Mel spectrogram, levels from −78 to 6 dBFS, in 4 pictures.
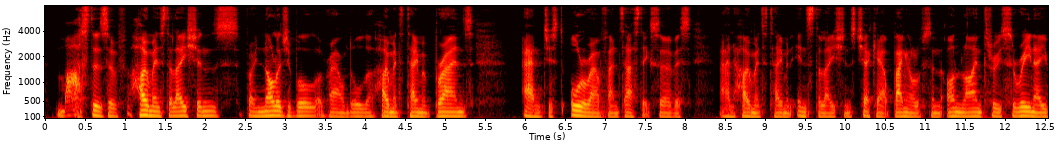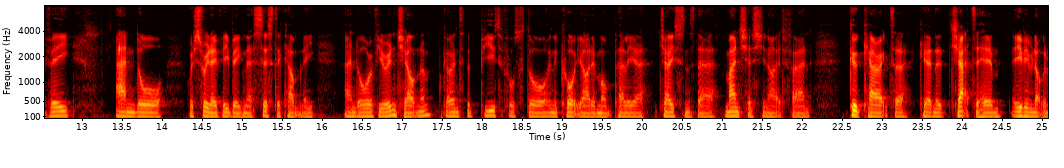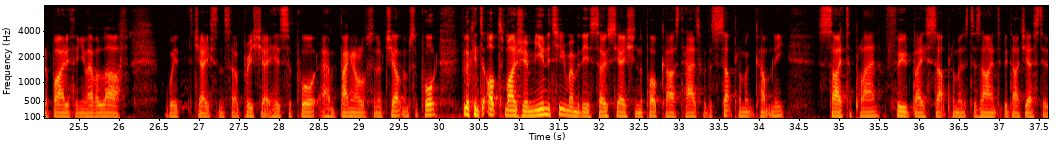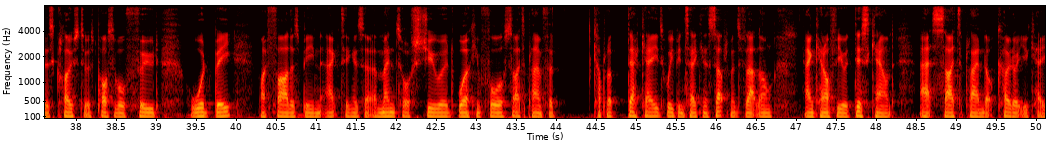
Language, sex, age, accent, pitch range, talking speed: English, male, 30-49, British, 95-110 Hz, 185 wpm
